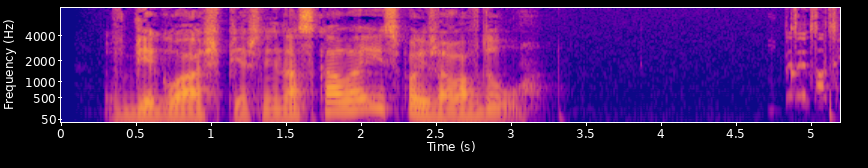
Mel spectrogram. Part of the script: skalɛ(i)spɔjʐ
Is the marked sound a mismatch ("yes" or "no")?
no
